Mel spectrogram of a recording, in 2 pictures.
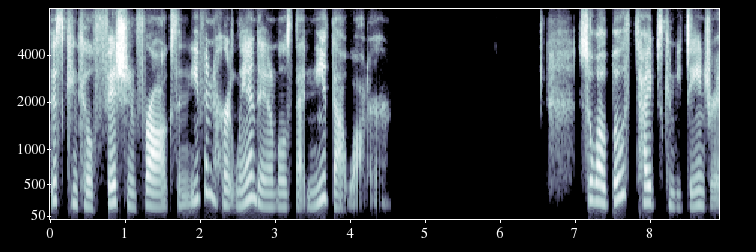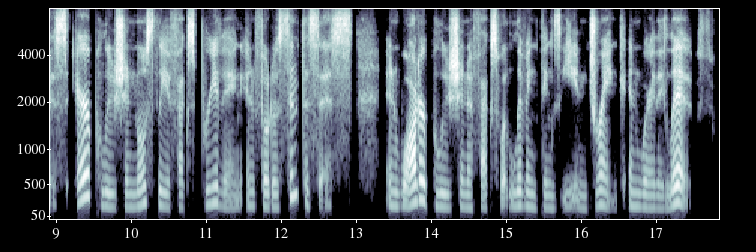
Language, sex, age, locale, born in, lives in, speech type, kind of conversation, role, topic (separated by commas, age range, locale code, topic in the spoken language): English, female, 25-29, en-US, United States, United States, read, expert-assistant, expert, How does pollution harm plants and animals?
